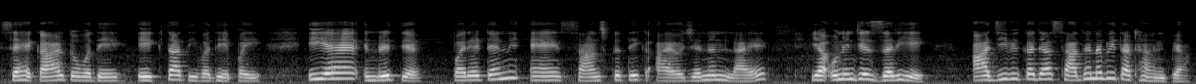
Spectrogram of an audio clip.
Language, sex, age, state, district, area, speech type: Sindhi, female, 60+, Uttar Pradesh, Lucknow, rural, spontaneous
